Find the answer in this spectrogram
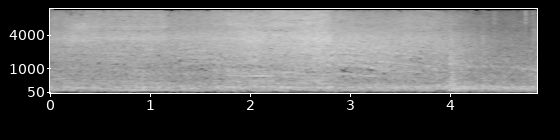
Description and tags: field recording of the noise of a grinder, as captured in a glass workshop / ruido de una pulidora de vidrio en un taller
machine, tool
